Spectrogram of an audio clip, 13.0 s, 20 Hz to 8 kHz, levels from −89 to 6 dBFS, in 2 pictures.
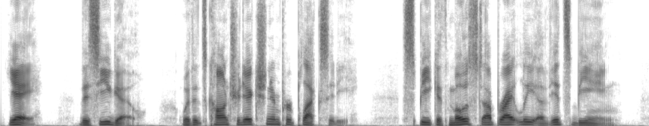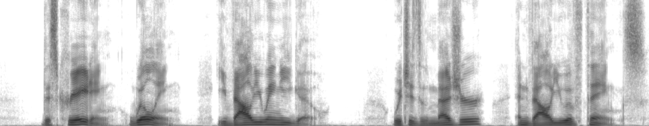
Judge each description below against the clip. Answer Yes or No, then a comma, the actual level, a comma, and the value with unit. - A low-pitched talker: Yes, low, 110 Hz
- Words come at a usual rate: No, slow, 120 wpm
